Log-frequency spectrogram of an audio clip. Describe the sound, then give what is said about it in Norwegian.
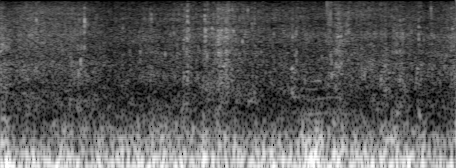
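A small boat's low engine rumble, steady and fairly faint, with wind-like noise over it and no voices. “En liten båt.”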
